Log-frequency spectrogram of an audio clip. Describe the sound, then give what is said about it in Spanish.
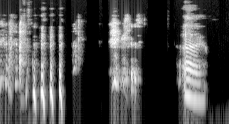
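A person vocally imitates a hen clucking: a quick run of five or six short, staccato clucks, then a pause, a scratchy burst, and one drawn-out, rising squawk at the end, all clear. “Cacarea.”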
